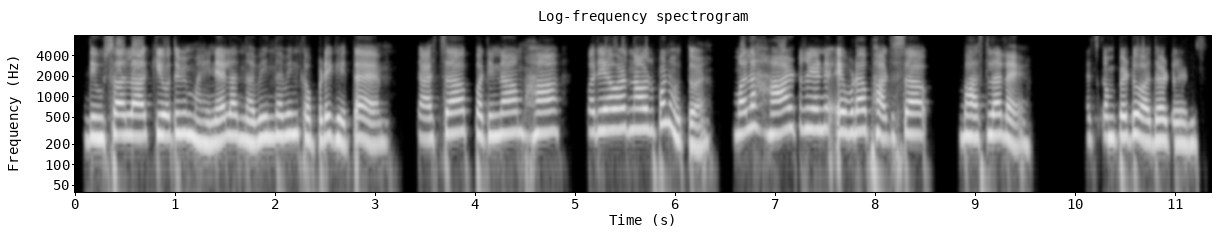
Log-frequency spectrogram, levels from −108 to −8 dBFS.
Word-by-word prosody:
दिवसाला 265 +2 +3
किंवा 275 -2 +2
तुम्ही 285 0 +1
महिन्याला 230 +3 +1
नवीन-नवीन 255 +4 +1
कपडे 240 +1 0
घेताय, 220 -2 0 0.4
त्याचा 280 +4 0
परिणाम 285 +2 0
हा 290 +3 +1 0.3
पर्यावरणावर 330 +2 +1
पण 400 0 +2
होतोय. 205 - 0 0.3
मला 290 +5 +2
हा 295 +2 +2
ट्रेंड 335 -1 0
एवढा 300 +1 +2
फारसा 280 +2 +1 0.4
भासला 275 +1 +1
नाही, 215 -7 -1 0.6
as 240 -1 -15
compared 255 +1 0
to 280 - +5
other 230 +1 +2
trends. 205 -1 -3
270 Hz, 130 wpm, -23 LUFS, 240-295 Hz, 0.6 s, to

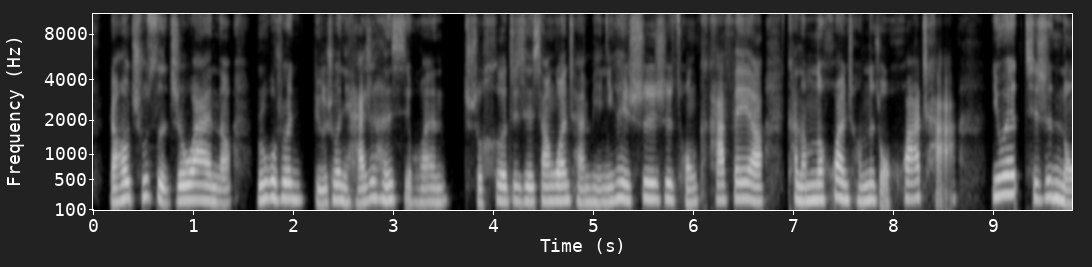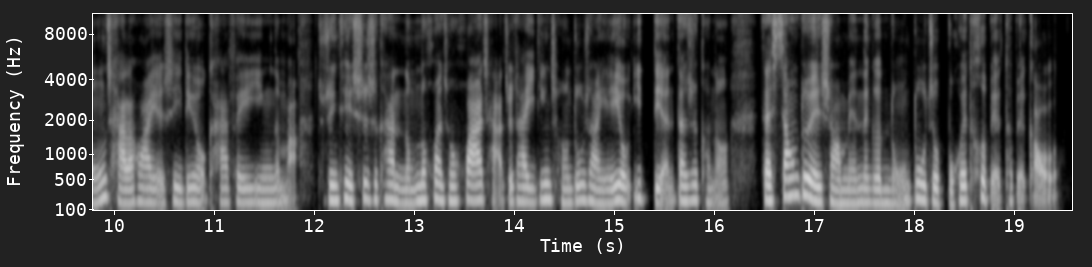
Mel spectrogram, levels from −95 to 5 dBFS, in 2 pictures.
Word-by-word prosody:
然 185 - +2
后 225 +3 +5
除 250 +2 -4
此 230 -6 +1
之 195 +3 +1
外 210 -1 +5
呢， 180 -2 -2 0.2
如 215 +2 +1
果 240 - +4
说 230 0 +2 0.2
比 180 - -4
如 - - 0
说 215 +4 0
你 195 - 0
还 180 0 -1
是 230 - -1
很 215 -3 +1
喜 220 - -7
欢 185 +1 -5 0.4
喝 200 +2 0
这 200 - -5
些 195 0 0
相 195 +1 0
关 205 0 +4
产 185 -3 -4
品， 185 -1 -4
你 190 - -1
可 225 - 0
以 225 - +4
试 225 +2 0
一 225 - +2
试 220 0 0
从 180 -1 -5
咖 210 +1 -2
啡 225 +1 0
啊， 200 -2 +4 0.2
看 220 - -2
能 195 - +3
不 - - +3
能 215 - +4
换 230 +2 +3
成 205 -2 -2
那 215 - +2
种 - - -4
花 230 0 0
茶。 - - -6 0.3
因 260 0 +2
为 290 +1 +6
其 230 - -4
实 240 +3 -2
浓 210 -3 +2
茶 195 -8 0
的 175 - +2
话 185 -1 -1
也 180 - -3
是 195 - -4
一 185 - -1
定 185 +1 -2
有 185 - -1
咖 185 - -8
啡 185 0 -3
因 180 -1 -3
的 - - -4
嘛， - - -6 0.2
就 - - -23
是 - - 0
你 - - +4
可 205 - -1
以 215 - +5
试 225 +3 -2
试 215 - -2
看 210 -3 -1
能 175 - -2
不 185 - -1
能 210 - +3
换 215 +1 +1
成 200 -1 -1
花 210 0 +4
茶， 215 - -6
就 - - -3
它 195 -1 -1
一 185 - -1
定 215 +3 0
程 185 -4 -6
度 200 +3 0
上 190 -4 -1
也 175 +3 0
有 200 -2 +4
一 235 - -4
点， 185 - 0
但 200 -1 +1
是 210 - -1
可 195 -2 -10
能 - - -9 0.3
在 210 - +7
相 260 +6 +3
对 255 -8 +7
上 185 -3 0
面 170 0 -2
那 - - 0
个 180 0 0
浓 175 0 -4
度 225 -2 +2
就 185 -2 +2
不 170 -2 -6
会 200 +5 +3
特 - - 0
别 - - -5
特 - - -13
别 - - -5
高 - - -2
了。 - - -5
205 Hz, 345 characters per minute, -24 LUFS, 185-220 Hz, 0.4 s, 在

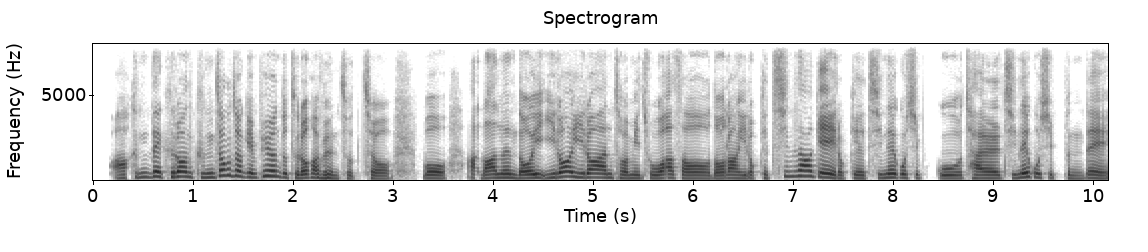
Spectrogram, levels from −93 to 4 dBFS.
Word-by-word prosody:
아 195 - -3
근데 245 +6 -1
그런 275 0 +2
긍정적인 255 +2 -1
표현도 305 -2 +1
들어가면 205 -3 0
좋죠. 165 -1 -5 0.3
뭐 185 -1 +2 0.2
"아 210 - -2
나는 210 +1 +2
너의 200 +3 +5
이러이러한 230 0 +2
점이 190 -2 -1
좋아서 185 -2 +1
너랑 180 +2 +1
이렇게 185 +2 -5
친하게 290 - +2
이렇게 180 0 -2
지내고 210 +4 0
싶고 180 -3 -4
잘 185 -1 0
지내고 230 +5 +1
싶은데 190 -2 -4
205 Hz, 335 characters per minute, -21 LUFS, 185-235 Hz, 0.3 s, 너의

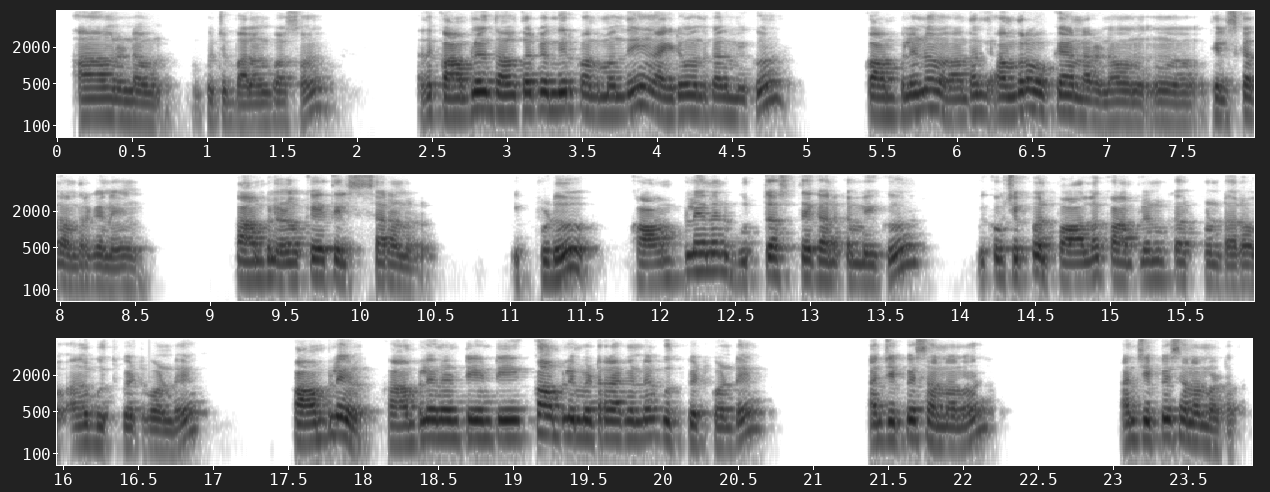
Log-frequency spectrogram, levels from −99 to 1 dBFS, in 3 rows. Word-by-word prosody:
ఆ! 140 - -1
అవునండి. 135 -3 -1
అవును. 115 -1 -4 0.3
కొంచెం - - -7
బలం 115 +1 -1
కోసం, 125 0 -6 0.7
అదె 160 - -1
కాంప్లాన్ 165 +6 +5
తాగుతారు 170 +2 +3
కదా! 180 -1 +5
మీరు 185 0 +4
కొంతమంది 155 +1 0 0.2
ఐడియా 155 +2 +1
ఉంది 155 - -3
కదా! 150 0 0
మీకు? 140 - -2 0.7
కంప్లాను 155 +5 +1 0.2
అందరి 165 +4 -2
అందరూ 180 +5 +3
ఓకే 175 - -1
అన్నారండి. 135 -5 -2
అవును. 125 -1 -1
హ్మ్. 120 -2 -3 0.2
తెలుసు 150 -3 -3
కదా! 145 -2 +1
అందరికిని. 120 -1 -3 0.8
Complan 145 -1 +1
"okay. 160 +3 +2
తెలుసు 155 - -3
సార్ - - -1
అన్నారు." - - -6 0.6
ఇప్పుడు - - +1 0.5
కాంప్లాన్ 150 +9 +1
అని 195 -2 -2
గుర్తొస్తే 165 +2 0
గనక 145 -1 -2
మీకు, 130 -1 -1 0.5
మీకొకటి 160 +3 -4
చెప్పాను 170 +3 +1
పాలు 140 +3 +3
కాంప్లాన్ 150 +1 -2
కలుపుకుంటారు 135 -2 -4
అని 145 - 0
గుర్తుపెట్టుకోండి. 130 -4 -2 0.8
కాంప్లెన్, 180 +5 +4 0.2
కాంప్లెన్ 170 +5 +3
అంటే 180 0 +1
ఏంటి? 180 0 +4 0.2
కాంప్లిమెంట్‌రాగా 185 -4 +4
అని 185 +1 +1
గుర్తుపెట్టుకోండి, 155 -5 -1 0.8
అని 160 +1 -1
జెప్పేసి 175 +1 +3
అన్నాను. 140 -1 0 1.0
అని - - 0
చెప్పేసానన్నమాట. 185 - +2
155 Hz, 140 wpm, -23 LUFS, 140-175 Hz, 1.0 s, కాంప్లాన్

